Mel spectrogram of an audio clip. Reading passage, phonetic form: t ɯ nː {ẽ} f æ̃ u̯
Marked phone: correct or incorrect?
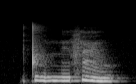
correct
